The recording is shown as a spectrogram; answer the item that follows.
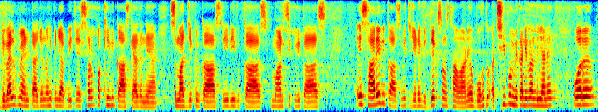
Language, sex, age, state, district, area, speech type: Punjabi, male, 30-45, Punjab, Gurdaspur, urban, spontaneous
